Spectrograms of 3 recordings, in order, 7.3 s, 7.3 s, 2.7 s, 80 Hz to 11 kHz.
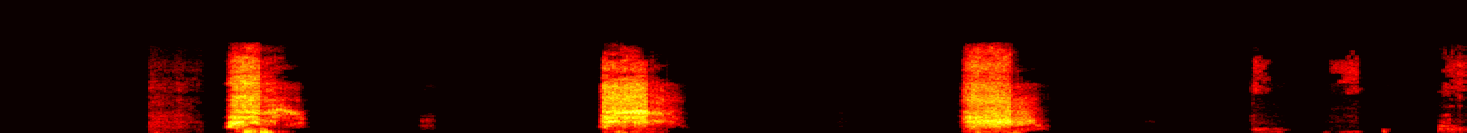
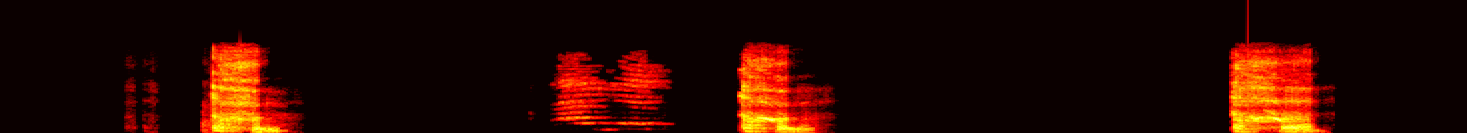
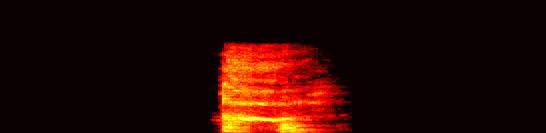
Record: {"exhalation_length": "7.3 s", "exhalation_amplitude": 31631, "exhalation_signal_mean_std_ratio": 0.28, "three_cough_length": "7.3 s", "three_cough_amplitude": 31197, "three_cough_signal_mean_std_ratio": 0.33, "cough_length": "2.7 s", "cough_amplitude": 28546, "cough_signal_mean_std_ratio": 0.33, "survey_phase": "beta (2021-08-13 to 2022-03-07)", "age": "18-44", "gender": "Male", "wearing_mask": "No", "symptom_none": true, "smoker_status": "Ex-smoker", "respiratory_condition_asthma": false, "respiratory_condition_other": false, "recruitment_source": "REACT", "submission_delay": "5 days", "covid_test_result": "Negative", "covid_test_method": "RT-qPCR", "influenza_a_test_result": "Negative", "influenza_b_test_result": "Negative"}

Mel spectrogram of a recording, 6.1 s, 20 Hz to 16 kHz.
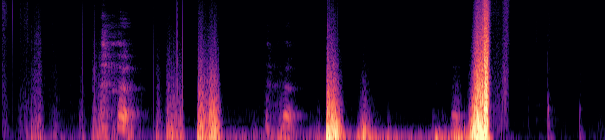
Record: {"three_cough_length": "6.1 s", "three_cough_amplitude": 32768, "three_cough_signal_mean_std_ratio": 0.19, "survey_phase": "beta (2021-08-13 to 2022-03-07)", "age": "65+", "gender": "Female", "wearing_mask": "No", "symptom_none": true, "smoker_status": "Never smoked", "respiratory_condition_asthma": false, "respiratory_condition_other": false, "recruitment_source": "REACT", "submission_delay": "2 days", "covid_test_result": "Negative", "covid_test_method": "RT-qPCR"}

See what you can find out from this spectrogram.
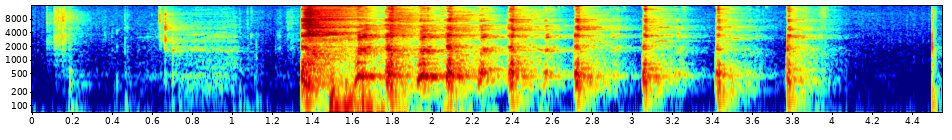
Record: {"cough_length": "4.6 s", "cough_amplitude": 1917, "cough_signal_mean_std_ratio": 0.45, "survey_phase": "alpha (2021-03-01 to 2021-08-12)", "age": "65+", "gender": "Female", "wearing_mask": "No", "symptom_none": true, "smoker_status": "Never smoked", "respiratory_condition_asthma": true, "respiratory_condition_other": false, "recruitment_source": "REACT", "submission_delay": "1 day", "covid_test_result": "Negative", "covid_test_method": "RT-qPCR"}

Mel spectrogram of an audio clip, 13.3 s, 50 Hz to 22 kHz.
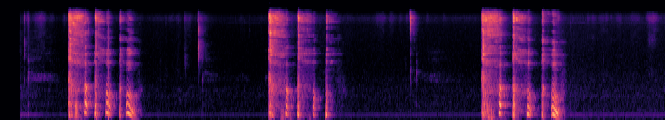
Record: {"three_cough_length": "13.3 s", "three_cough_amplitude": 15123, "three_cough_signal_mean_std_ratio": 0.32, "survey_phase": "beta (2021-08-13 to 2022-03-07)", "age": "65+", "gender": "Female", "wearing_mask": "No", "symptom_none": true, "smoker_status": "Ex-smoker", "respiratory_condition_asthma": false, "respiratory_condition_other": false, "recruitment_source": "REACT", "submission_delay": "1 day", "covid_test_result": "Negative", "covid_test_method": "RT-qPCR"}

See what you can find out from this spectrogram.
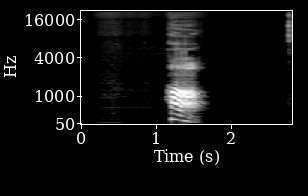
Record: {"exhalation_length": "2.8 s", "exhalation_amplitude": 28319, "exhalation_signal_mean_std_ratio": 0.3, "survey_phase": "alpha (2021-03-01 to 2021-08-12)", "age": "65+", "gender": "Male", "wearing_mask": "No", "symptom_none": true, "smoker_status": "Ex-smoker", "respiratory_condition_asthma": false, "respiratory_condition_other": false, "recruitment_source": "REACT", "submission_delay": "4 days", "covid_test_result": "Negative", "covid_test_method": "RT-qPCR"}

